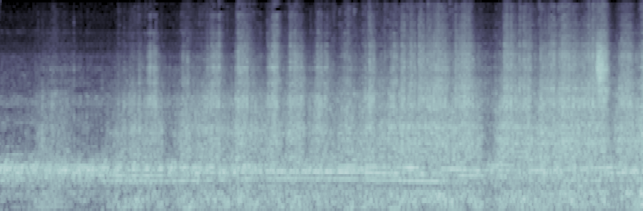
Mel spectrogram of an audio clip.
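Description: Large-scale Hartland Mack model locomotive with DCC Tsunami sound running at full speed, a steady mechanical whir and rapid clicking gear chatter that holds at a constant moderate level without pause.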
